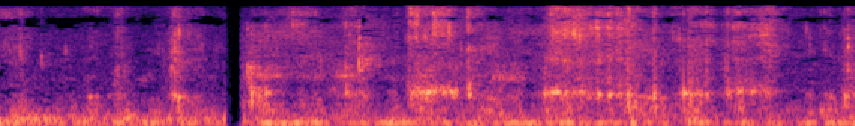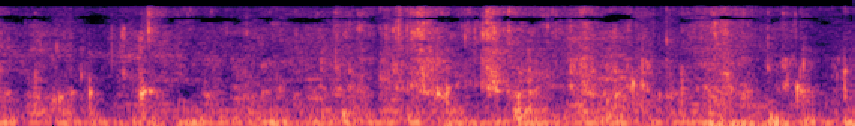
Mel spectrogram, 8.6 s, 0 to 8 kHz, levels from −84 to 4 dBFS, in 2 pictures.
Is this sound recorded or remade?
recorded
